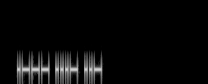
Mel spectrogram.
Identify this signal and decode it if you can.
Morse code, heard as a keyed tone, about 50 wpm, 700 Hz. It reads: JVU
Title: Three Challenging Letter-Number Combinations 50wpm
